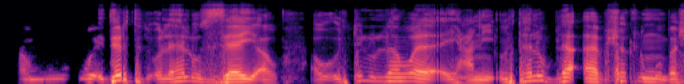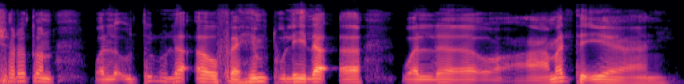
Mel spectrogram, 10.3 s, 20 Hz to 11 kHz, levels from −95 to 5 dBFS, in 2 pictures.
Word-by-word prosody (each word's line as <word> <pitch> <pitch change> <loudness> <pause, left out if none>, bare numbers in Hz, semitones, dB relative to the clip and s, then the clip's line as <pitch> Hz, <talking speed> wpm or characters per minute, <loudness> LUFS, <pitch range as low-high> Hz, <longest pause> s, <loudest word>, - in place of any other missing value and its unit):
طب 115 - -10
و 125 +1 -12
وقدرت 155 +7 +4
تقولها 125 +3 -2
له 150 -3 -4
إزاي 120 +1 +5
أو 100 -1 -5 0.3
أو 110 -1 -9
قُلت 125 +4 -8
له 175 -1 -7
إن 150 +1 -6
هو 150 -1 +1
يعني 105 -5 +1
قُلتها 135 +6 -2
له 180 +1 +1
بلأ 145 -6 +2
بشكل 155 +2 -5
مباشرةً، 130 +4 -1 0.3
والّا 110 +1 -3
قُلت 120 +6 -9
له 155 -4 -8
لأ 135 -1 0
وفهّمته 125 +3 +1
ليه 130 +1 +4
لأ، 120 -3 +3 0.3
والّا 110 -1 -2 0.3
عملت 100 +11 -2
إيه 115 0 +2
يعني؟ 95 -2 -5
125 Hz, 170 wpm, -25 LUFS, 110-140 Hz, 0.3 s, إزاي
